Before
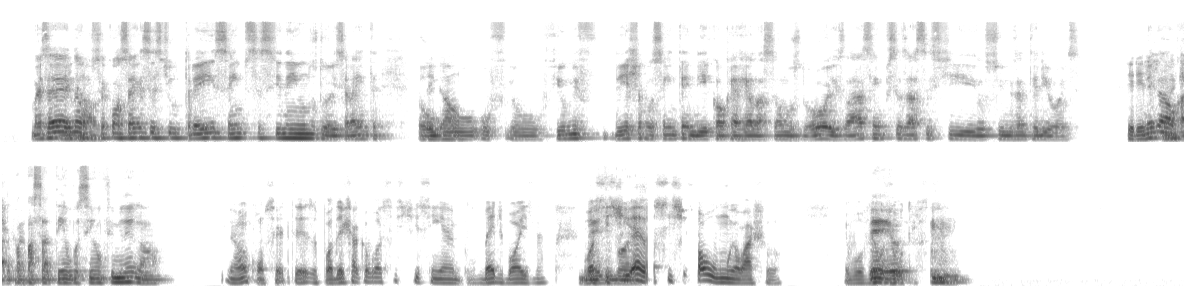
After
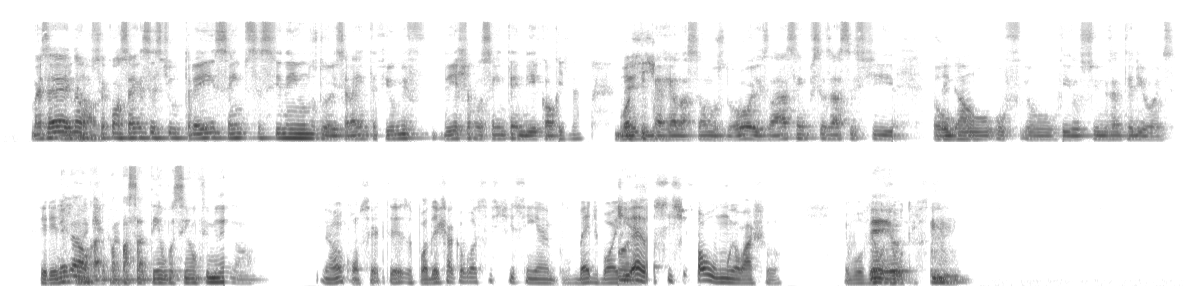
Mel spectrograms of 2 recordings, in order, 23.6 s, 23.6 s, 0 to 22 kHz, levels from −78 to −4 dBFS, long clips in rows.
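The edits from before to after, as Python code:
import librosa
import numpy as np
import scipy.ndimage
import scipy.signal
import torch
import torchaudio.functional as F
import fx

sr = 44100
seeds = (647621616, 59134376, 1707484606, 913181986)

y = fx.edit(x, sr, fx.move(start_s=3.76, length_s=1.71, to_s=9.67),
    fx.fade_in_from(start_s=13.1, length_s=1.09, floor_db=-18.5),
    fx.move(start_s=17.04, length_s=0.95, to_s=7.29), tone=tone)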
